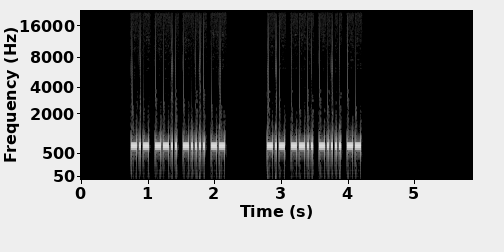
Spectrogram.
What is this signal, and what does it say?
Morse code, heard as a keyed tone, about 40 wpm, 700 Hz. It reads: KZ6M KZ6M
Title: USA Call Signs - 4 Characters - Repeated 2x - 40wpm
